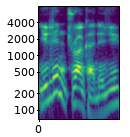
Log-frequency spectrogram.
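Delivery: quiet, muttered aside not meant to carry. In a role-play scene, an aside while another character presses about a trade, said under the breath. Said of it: "I say that under my breath".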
